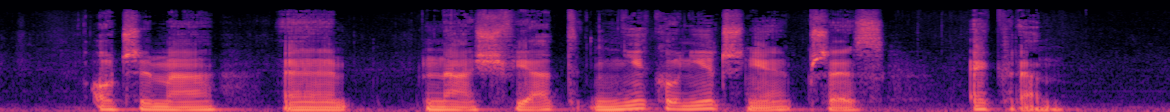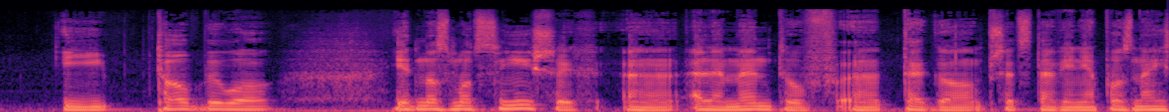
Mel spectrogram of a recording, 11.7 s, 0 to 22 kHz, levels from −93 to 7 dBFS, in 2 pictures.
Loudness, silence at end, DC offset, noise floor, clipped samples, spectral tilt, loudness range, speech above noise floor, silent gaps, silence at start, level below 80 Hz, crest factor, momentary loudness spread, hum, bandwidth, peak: -22 LUFS; 0 s; under 0.1%; -47 dBFS; under 0.1%; -5 dB/octave; 3 LU; 26 dB; none; 0 s; -40 dBFS; 12 dB; 8 LU; none; 15.5 kHz; -10 dBFS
